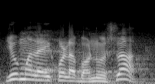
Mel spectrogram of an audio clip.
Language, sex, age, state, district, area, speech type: Nepali, male, 18-30, West Bengal, Kalimpong, rural, spontaneous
